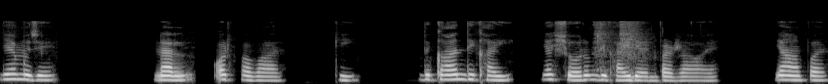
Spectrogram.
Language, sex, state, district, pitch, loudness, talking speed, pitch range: Hindi, female, Punjab, Pathankot, 200 Hz, -17 LUFS, 125 wpm, 185-220 Hz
